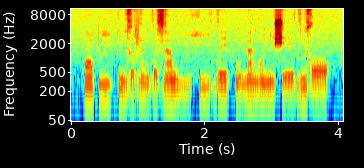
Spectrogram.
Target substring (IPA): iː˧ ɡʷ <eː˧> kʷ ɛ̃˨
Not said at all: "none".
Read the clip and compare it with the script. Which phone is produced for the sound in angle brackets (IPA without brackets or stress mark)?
eː˧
